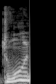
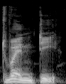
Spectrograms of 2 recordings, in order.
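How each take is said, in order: First: The word is shortened, with the t dropped. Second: The word is said fully with a clear t. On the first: "Сокращают даже" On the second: "по-английски 20"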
